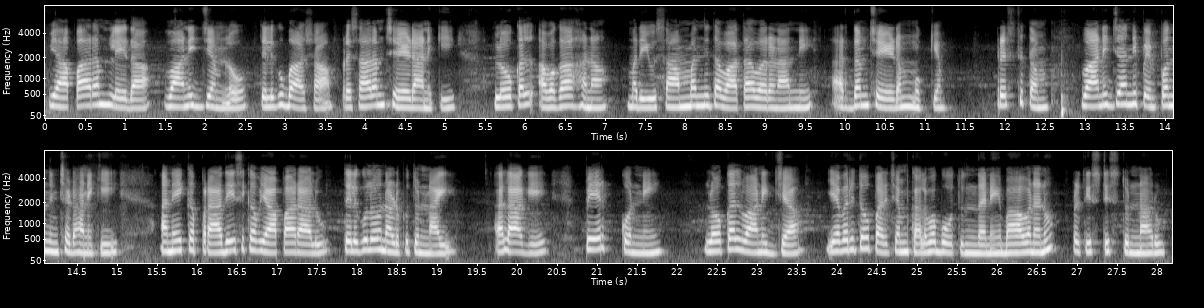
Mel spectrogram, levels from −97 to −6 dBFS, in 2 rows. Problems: background conversations at intervals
